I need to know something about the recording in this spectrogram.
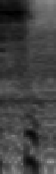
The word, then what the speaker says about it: Xu: Alors ça s'écrit XU. Et j'ai appris que ça vous disait Chou.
